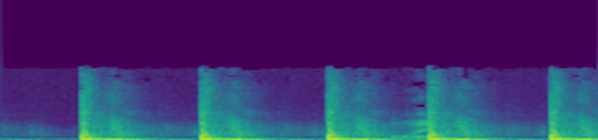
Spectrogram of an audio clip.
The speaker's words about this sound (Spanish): Y que no le da. Madre mía, esto parece ya la sala del Congreso, chico. Si carga usted perdigones en vez de bala sólida, a lo mejor le da algo.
